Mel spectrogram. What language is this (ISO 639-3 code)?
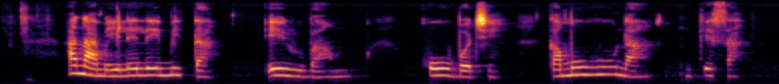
ibo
